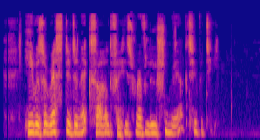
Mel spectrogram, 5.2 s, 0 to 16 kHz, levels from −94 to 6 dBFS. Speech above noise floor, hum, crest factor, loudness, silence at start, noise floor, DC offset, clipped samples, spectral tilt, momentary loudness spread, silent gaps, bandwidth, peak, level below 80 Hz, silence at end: 48 dB; none; 18 dB; -22 LUFS; 0.4 s; -69 dBFS; under 0.1%; under 0.1%; -4 dB/octave; 10 LU; none; 11 kHz; -4 dBFS; -74 dBFS; 1 s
